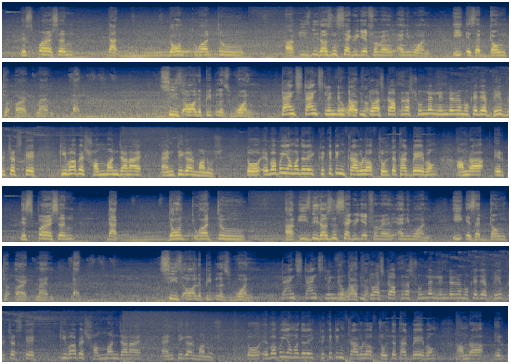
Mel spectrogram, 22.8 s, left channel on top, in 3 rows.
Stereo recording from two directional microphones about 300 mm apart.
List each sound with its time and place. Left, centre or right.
0.3 s speech: right
2.6 s music: right
4.3 s speech: right
6.7 s speech: right
7.8 s speech: right
10.1 s speech: right
11.8 s speech: left
13.1 s speech: centre
13.7 s speech: left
